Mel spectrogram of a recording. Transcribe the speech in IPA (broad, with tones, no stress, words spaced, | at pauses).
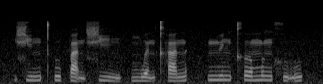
ɕi˧˥ŋt̪ʰu˧˥pa̰˨˩n ɕi˥˩ŋ | mwə̰˨˩nkʰa˧˥n | my˥nkʰɤ˥mʊ˥ŋxṵ˨˩˦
